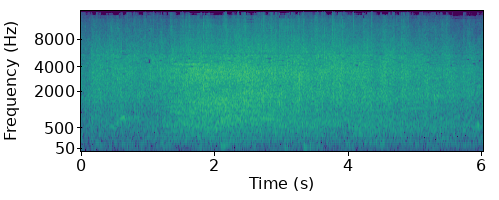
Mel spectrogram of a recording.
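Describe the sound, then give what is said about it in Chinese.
Audience applause at a youth crosstalk comedy show held for May Fourth Youth Day, greeting two performers as they take the stage: a dense, steady wash of clapping that swells near two seconds and holds strong to the end. “谢谢您的掌声鼓励。”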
